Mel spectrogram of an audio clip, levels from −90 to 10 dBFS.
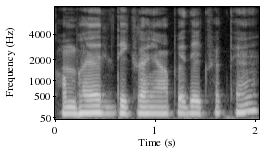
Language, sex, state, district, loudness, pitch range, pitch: Hindi, male, Chhattisgarh, Raigarh, -15 LUFS, 125-135 Hz, 130 Hz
